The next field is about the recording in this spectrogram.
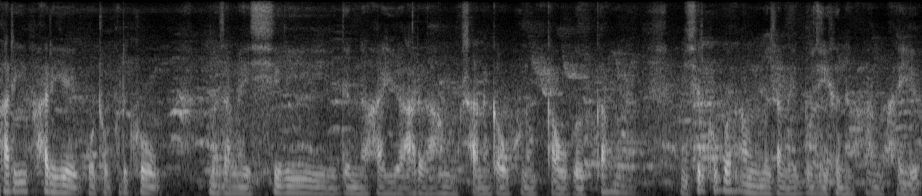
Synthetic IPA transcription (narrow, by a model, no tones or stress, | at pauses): pʰaɾipʰaɾiejbɔtʰɔpʰɯɾkʰomɐzaŋajsiɾi | dɯnɯhajɯaɾɯaŋsanɯɡawhʰɯnɯkawɡɯkaŋinɯ | bisiɾkʰobɯaŋmɐzaŋajbuzihɯnɯaŋhajɯ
